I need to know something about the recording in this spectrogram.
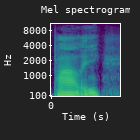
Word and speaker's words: Pali: precipice of the Pali, pronounced Pali. Intelligent natives claim that there is no R in the Kanaka alphabet, in front, and then were driven over, a sheer plunge of 600 feet.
